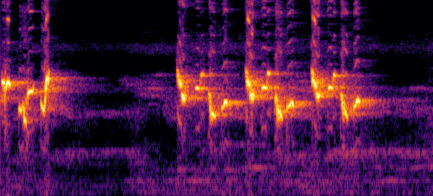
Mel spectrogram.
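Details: Trucukan in energetic song imitating white-rumped shama, giving a short burst of sharp whistled notes, a pause, then a run of quick repeated downslurred whistles with crisp clicks.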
